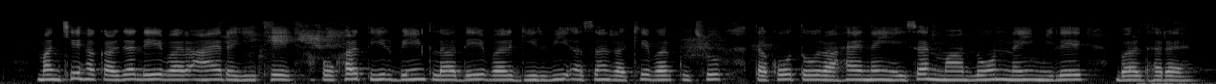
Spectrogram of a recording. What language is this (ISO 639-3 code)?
hne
